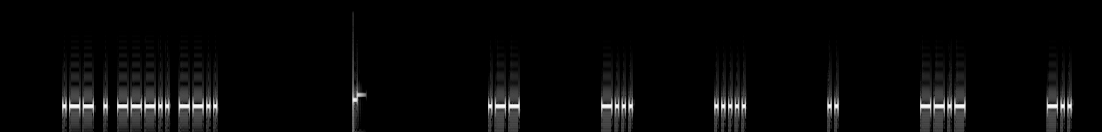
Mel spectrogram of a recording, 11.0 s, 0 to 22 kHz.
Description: Morse code, heard as a keyed tone, about 36 wpm, spaced as for 13 wpm, 700 Hz. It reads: WE8Z WB5IQD
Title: USA Call Signs - 8x Character Spacing - 35wpm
